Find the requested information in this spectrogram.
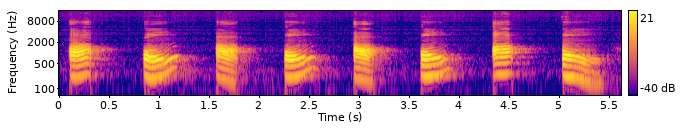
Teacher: on alterne une voyelle orale une voyelle nasale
